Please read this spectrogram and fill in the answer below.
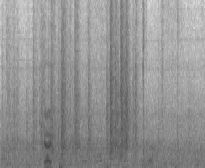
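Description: Fast-food counter room tone: a steady low hum of ventilation, with a few short spoken words about a second in and a brief hissy noise about two seconds in.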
